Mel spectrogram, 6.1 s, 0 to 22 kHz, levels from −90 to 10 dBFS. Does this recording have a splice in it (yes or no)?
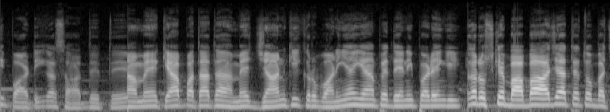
yes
